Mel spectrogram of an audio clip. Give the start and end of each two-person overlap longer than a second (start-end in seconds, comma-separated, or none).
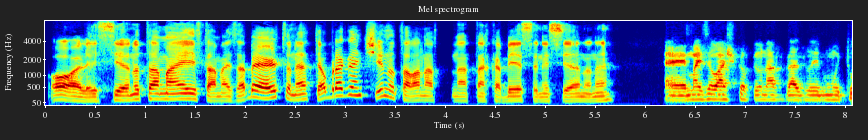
none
